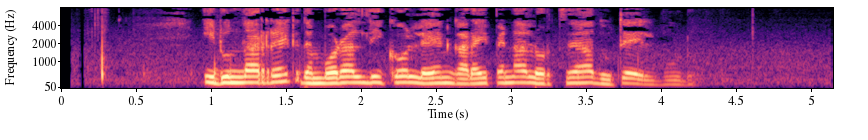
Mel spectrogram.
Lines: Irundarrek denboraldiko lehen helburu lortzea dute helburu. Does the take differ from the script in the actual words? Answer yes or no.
yes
